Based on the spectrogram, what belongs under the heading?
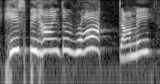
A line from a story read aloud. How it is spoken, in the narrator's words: he yelled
